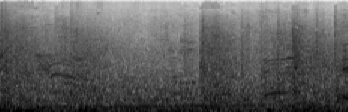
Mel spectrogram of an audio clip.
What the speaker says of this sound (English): Sturmpanzer firing away there.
